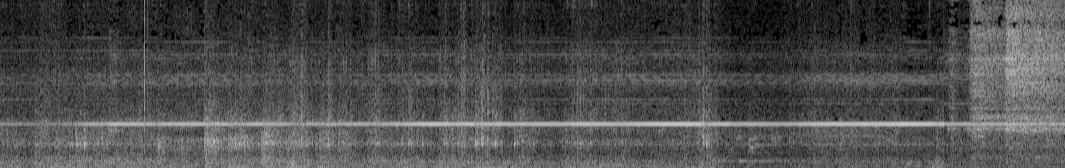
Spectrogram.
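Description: A train rumbles along elevated tracks.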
